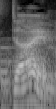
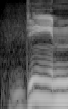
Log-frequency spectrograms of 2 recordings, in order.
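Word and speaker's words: Dyne: The only one against this is Dine. For clarity, Dine is a guy. Yeah, and he's the only guy who thinks this is a bad idea. Right, it's spelled D-Y-N-E. Dean.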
